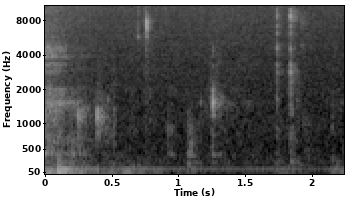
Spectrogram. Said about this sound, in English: Let me see if I can find it. Excuse my typing.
